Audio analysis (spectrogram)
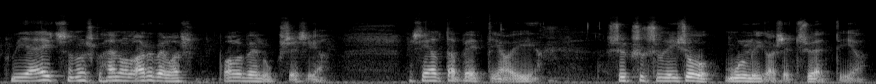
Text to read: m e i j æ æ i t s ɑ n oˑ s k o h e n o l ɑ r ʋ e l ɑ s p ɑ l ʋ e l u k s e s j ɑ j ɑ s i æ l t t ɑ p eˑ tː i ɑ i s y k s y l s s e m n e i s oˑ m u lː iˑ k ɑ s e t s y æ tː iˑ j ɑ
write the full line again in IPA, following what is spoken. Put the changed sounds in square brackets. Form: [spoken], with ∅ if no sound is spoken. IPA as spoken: m e i j æ æ i t s ɑ n oˑ s k o h [æ] n o l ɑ r ʋ e l ɑ s p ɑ l ʋ e l u k s e s j ɑ j ɑ s i æ l t t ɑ p eˑ tː i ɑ i s y k s y l s s e m n e i s oˑ m u lː iˑ k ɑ s e t s y æ tː iˑ j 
